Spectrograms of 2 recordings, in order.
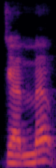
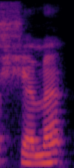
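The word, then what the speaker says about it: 怎么: This is the complete one is Jemayang, but this is Jema, which means how. Not Shema. Please be careful.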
